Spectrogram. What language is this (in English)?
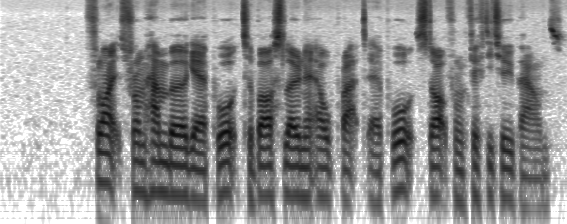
English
